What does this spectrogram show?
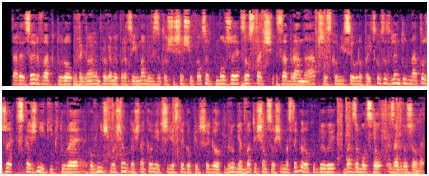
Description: -Jeśli wszystkie gałęzie programu będą skutecznie realizowane jesteśmy w stanie zachować jego część– mówi Marszałek Województwa Lubelskiego Jarosław Stawiarski.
